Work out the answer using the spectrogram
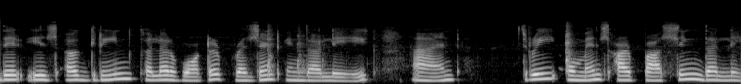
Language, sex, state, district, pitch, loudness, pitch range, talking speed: English, female, Punjab, Pathankot, 205 Hz, -17 LUFS, 190-220 Hz, 140 wpm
